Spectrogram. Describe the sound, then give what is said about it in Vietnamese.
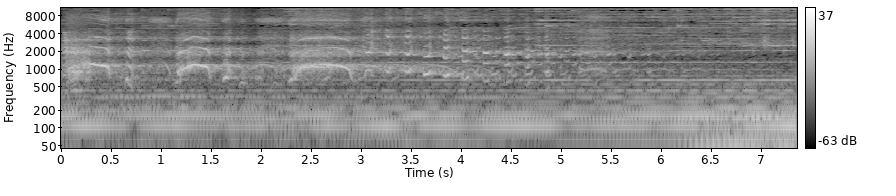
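A trapped person screams and wails without stopping inside a closed room, in repeated rising-and-falling cries over a steady low drone, loud throughout. “Người bên trong thì gào thét không ngừng.”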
